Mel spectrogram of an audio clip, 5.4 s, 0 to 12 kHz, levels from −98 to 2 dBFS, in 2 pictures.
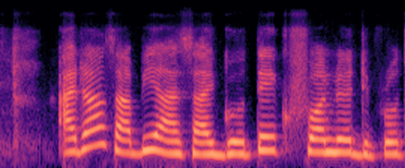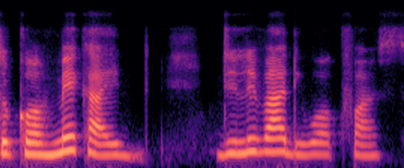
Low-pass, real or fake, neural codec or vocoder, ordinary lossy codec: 7.2 kHz; fake; codec, 16 kHz, 1 kbps, X-Codec, WavLM features, trained on Multilingual LibriSpeech; Opus, 16 kbps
